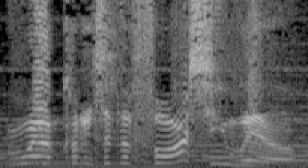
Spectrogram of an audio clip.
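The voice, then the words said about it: Star Wars character impression voice. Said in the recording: “McJiminy Star Wars Impersonators. We can do all your favorite voices.”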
